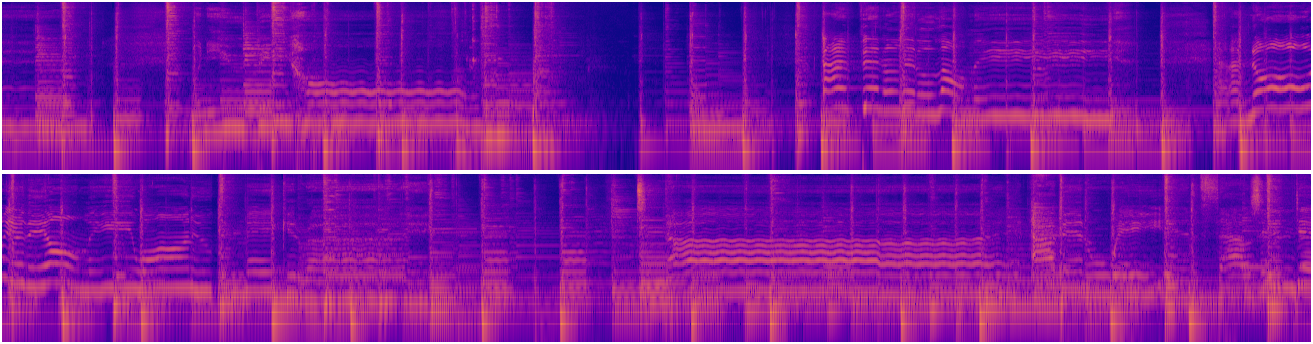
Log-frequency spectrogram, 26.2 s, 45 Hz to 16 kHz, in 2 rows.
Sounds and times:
Music: 0:00.0 - 0:26.1.

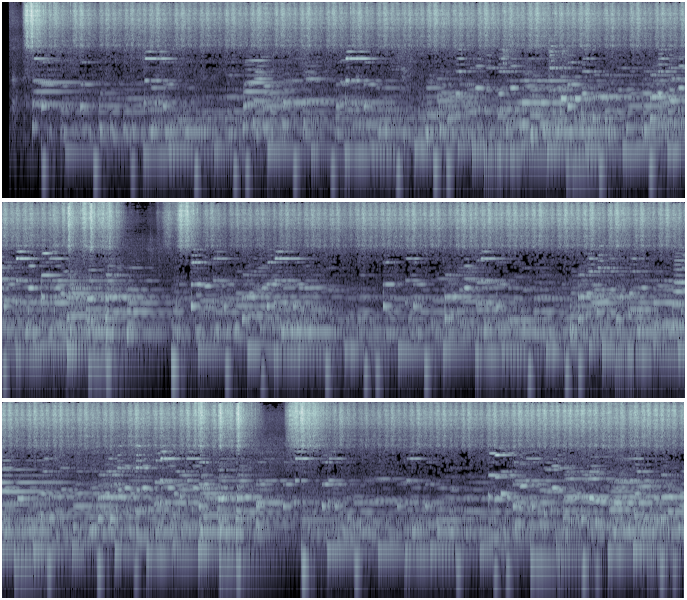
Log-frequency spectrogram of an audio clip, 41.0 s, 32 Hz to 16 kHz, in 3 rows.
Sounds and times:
Steelpan: 0:00.2 - 0:40.9.

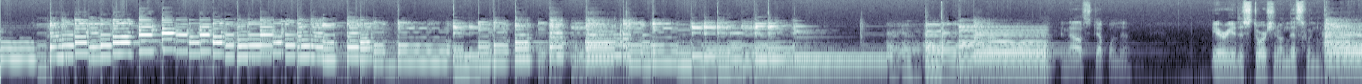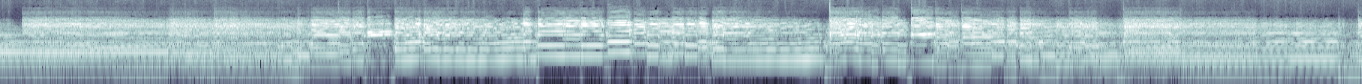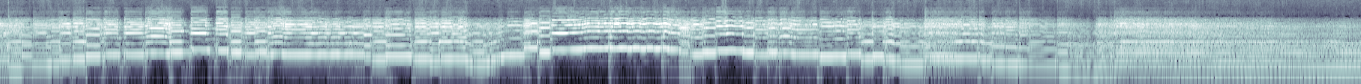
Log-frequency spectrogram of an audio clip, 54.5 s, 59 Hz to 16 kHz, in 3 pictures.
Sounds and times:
Electric guitar: 0:00.0 - 0:14.4, 0:17.6 - 0:54.4.

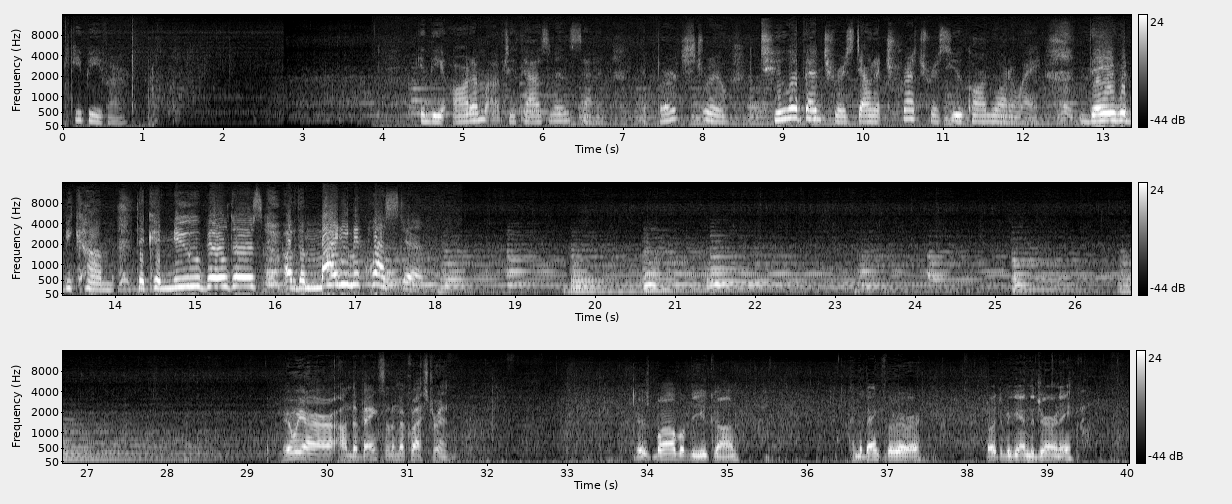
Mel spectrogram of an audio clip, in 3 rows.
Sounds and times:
Speech: 0:00.0 - 0:00.8, 0:04.4 - 0:17.8, 0:29.4 - 0:31.6, 0:33.8 - 0:35.2, 0:36.6 - 0:37.5, 0:38.2 - 0:39.4
Rowboat, canoe, kayak: 0:00.1 - 0:40.0
Music: 0:03.8 - 0:29.5.

